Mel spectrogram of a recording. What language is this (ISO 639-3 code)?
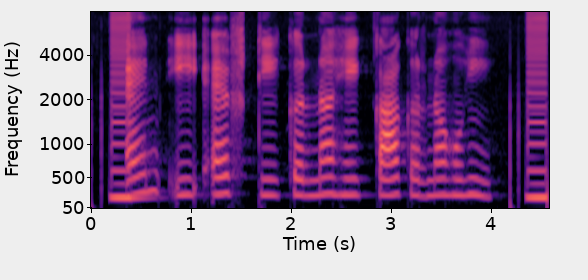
hne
